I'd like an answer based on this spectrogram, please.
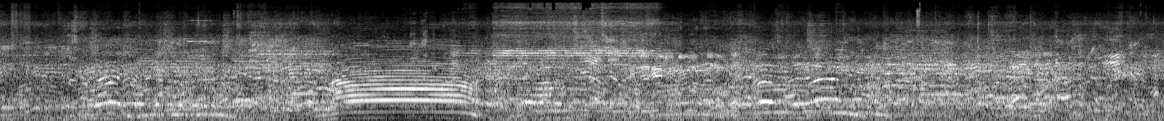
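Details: Indian bullocks offered at a cattle market in Thakurgaon district, Bangladesh: a loud, steady harmonic moo stands out around the middle, with fainter moos and constant crowd talk behind.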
